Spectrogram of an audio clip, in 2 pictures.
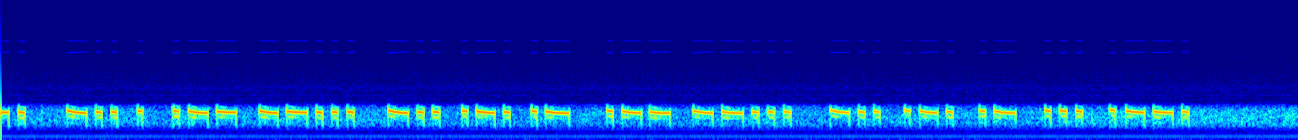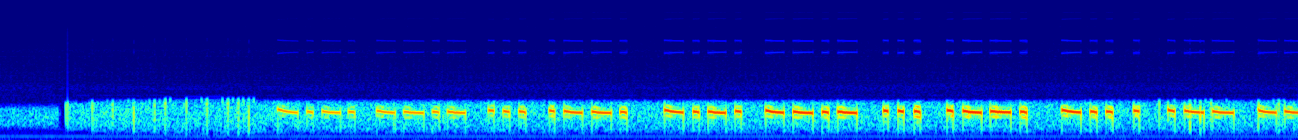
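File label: cq, 160m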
